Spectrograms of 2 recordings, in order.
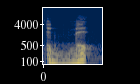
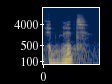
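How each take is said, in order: First: The final T sound is left off. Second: The final T sound is clearly pronounced. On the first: "without the T" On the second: "with the T"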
